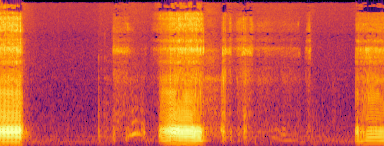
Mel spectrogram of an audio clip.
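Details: Dog Dozer sleeping and snoring: loud, rattling snore bursts spaced by quiet pauses, with softer snuffling between them.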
